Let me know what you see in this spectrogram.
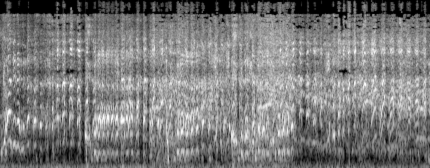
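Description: High-pitched laughter in rapid repeated syllables, the pitch jumping up and down throughout.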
